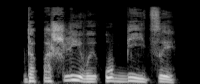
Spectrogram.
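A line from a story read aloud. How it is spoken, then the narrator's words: Angry hiss, young woman. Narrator (Russian): зло прошипела девушка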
